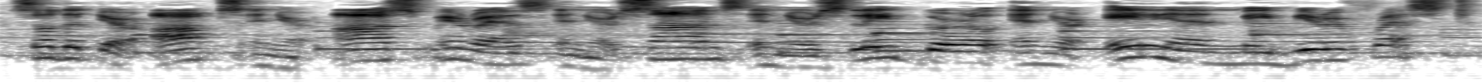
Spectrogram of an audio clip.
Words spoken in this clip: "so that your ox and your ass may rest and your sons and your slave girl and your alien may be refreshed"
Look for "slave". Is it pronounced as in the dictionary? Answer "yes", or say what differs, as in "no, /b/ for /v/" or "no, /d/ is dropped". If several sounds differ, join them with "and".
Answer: no, /p/ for /v/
